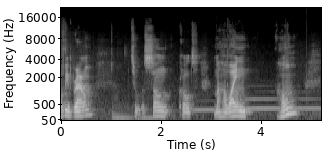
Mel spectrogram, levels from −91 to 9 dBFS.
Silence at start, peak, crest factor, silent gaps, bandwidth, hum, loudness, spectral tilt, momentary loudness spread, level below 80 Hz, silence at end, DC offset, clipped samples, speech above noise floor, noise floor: 0 s; -2 dBFS; 22 dB; none; 14 kHz; none; -23 LUFS; -5 dB/octave; 19 LU; -56 dBFS; 0 s; under 0.1%; under 0.1%; 20 dB; -43 dBFS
